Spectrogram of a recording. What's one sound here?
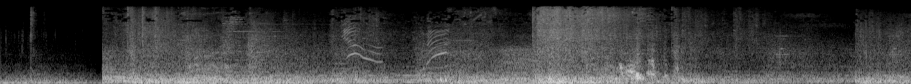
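Magical blasts and crashing hits ring out in a fight.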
